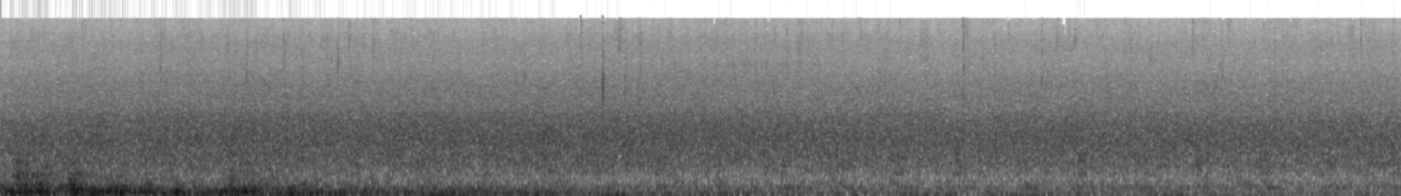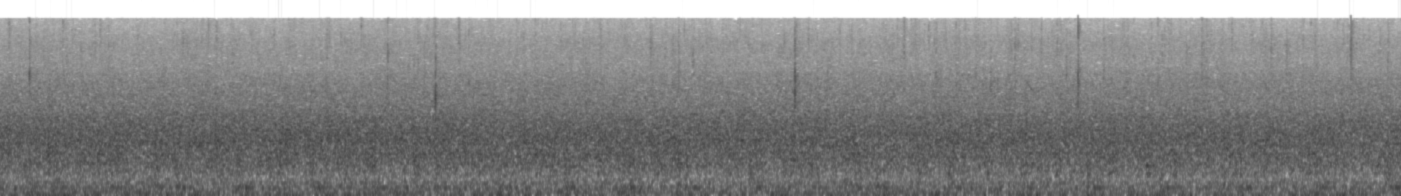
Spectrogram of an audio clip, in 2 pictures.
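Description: Steady heavy rain, an even hiss with the odd single drop ticking. A low rumble dies away over the first few seconds.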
